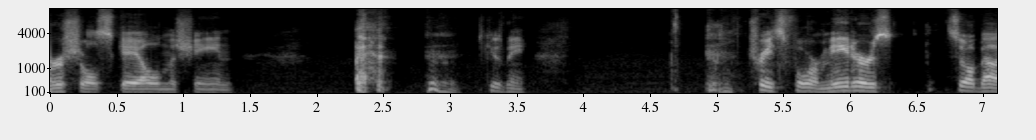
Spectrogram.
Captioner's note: cough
